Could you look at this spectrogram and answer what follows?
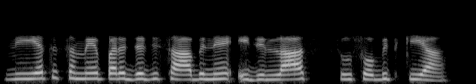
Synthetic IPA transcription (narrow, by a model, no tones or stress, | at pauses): nijət̪səmẽːpəɾd͡ʒəd͡ʒsaːbneːʔɪd͡ʒlaːsːusoːbɪt̪kɪjaː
